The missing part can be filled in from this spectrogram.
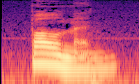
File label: "palmen", Dutch; 'palms'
